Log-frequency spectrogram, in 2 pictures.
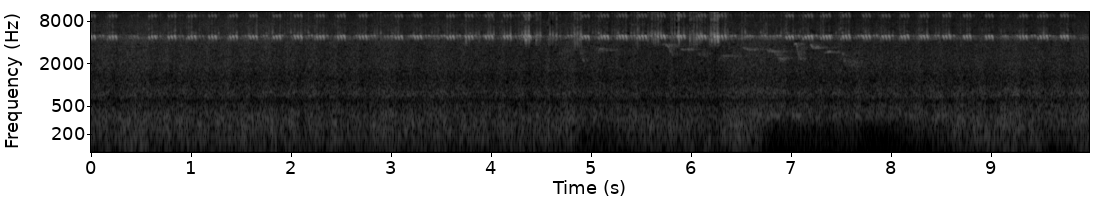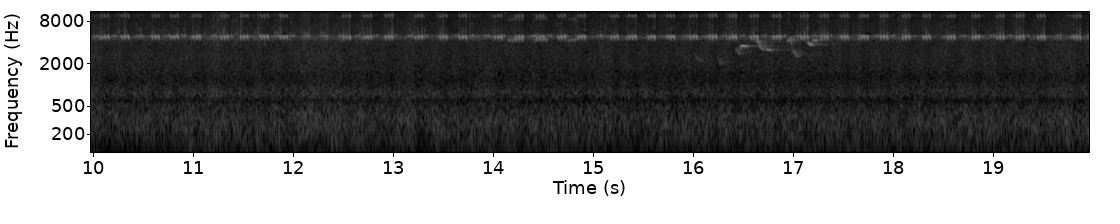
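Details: Grasshoppers in a flowery meadow, a steady high shrill buzz pulsing rapidly and evenly throughout, with a fainter overtone above; brief faint chirping notes from other small callers around the middle and near the end.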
